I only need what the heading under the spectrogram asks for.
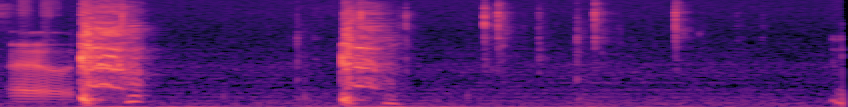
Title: office nova ace i cant stop coughing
